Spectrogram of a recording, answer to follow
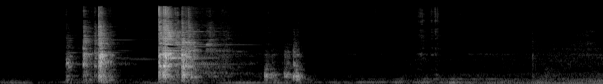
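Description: Metal cookware clattering: a few sharp clanks with a short ring in the first three seconds, the loudest about one and a half seconds in, as the pot of simmering kocheh is handled.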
